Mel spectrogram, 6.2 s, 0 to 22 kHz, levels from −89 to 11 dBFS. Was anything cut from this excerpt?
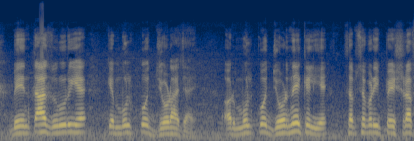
yes; 1 cut; at 1.1 s

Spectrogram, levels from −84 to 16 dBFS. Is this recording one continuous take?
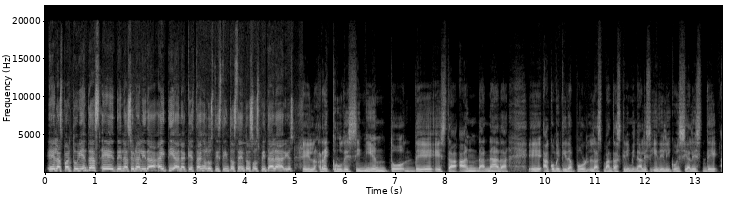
no; 1 cut; at 5.1 s

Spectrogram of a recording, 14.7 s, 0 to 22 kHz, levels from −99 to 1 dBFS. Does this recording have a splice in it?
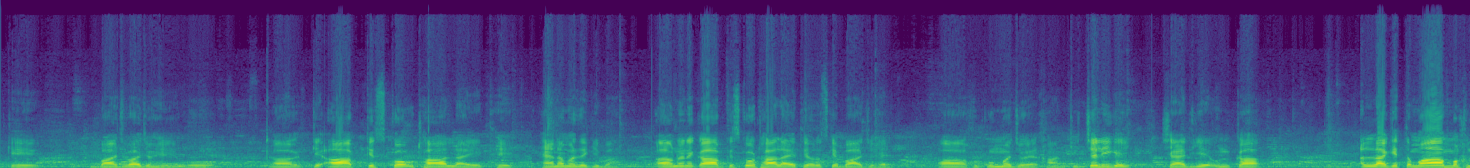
yes; 3 cuts; at 5.3 s, 6.4 s, 11.5 s

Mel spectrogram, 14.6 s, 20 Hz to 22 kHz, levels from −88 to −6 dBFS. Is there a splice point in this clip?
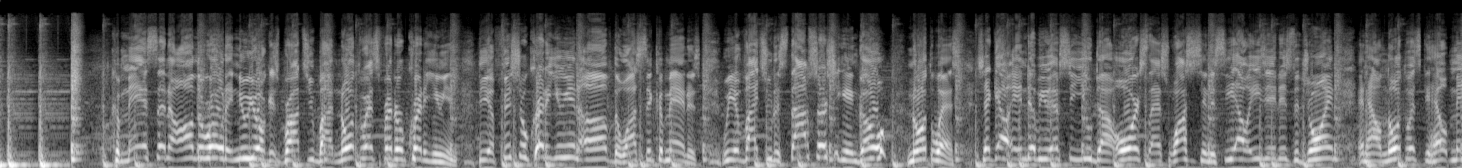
yes; 1 cut; at 1.0 s

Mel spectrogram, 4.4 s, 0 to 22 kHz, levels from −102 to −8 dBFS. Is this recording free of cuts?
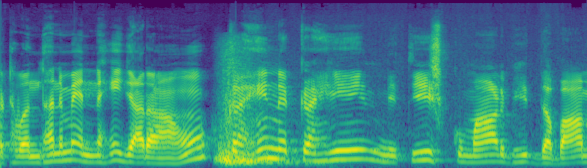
no; 1 cut; at 1.6 s

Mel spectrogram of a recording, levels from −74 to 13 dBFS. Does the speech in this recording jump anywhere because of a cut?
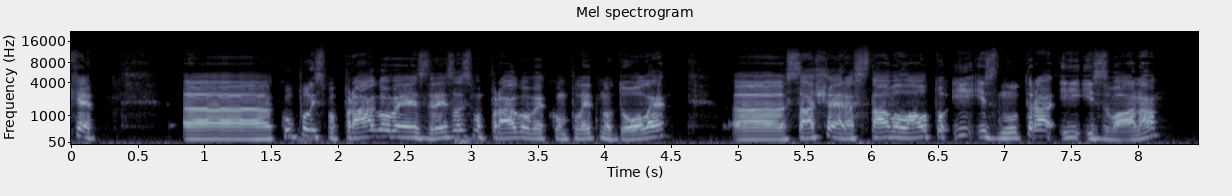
no; 0 cuts

